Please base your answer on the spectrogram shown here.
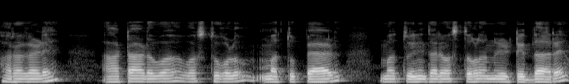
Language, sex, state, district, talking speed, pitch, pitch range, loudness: Kannada, male, Karnataka, Bidar, 95 wpm, 130 Hz, 125-135 Hz, -16 LUFS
